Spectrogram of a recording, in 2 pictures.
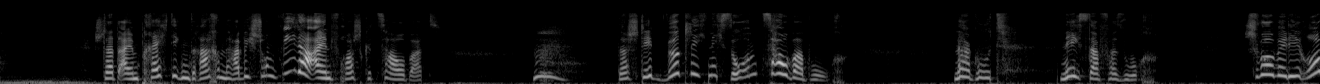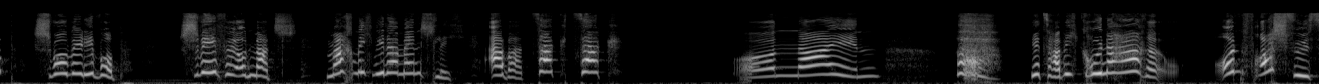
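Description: Nothing in the audio stood out as a technical fault on listening.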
